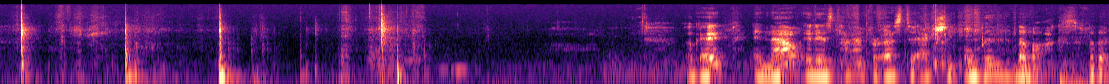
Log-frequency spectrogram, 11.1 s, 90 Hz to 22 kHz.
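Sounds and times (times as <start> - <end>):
handling rustle: 8.3 - 11.0.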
